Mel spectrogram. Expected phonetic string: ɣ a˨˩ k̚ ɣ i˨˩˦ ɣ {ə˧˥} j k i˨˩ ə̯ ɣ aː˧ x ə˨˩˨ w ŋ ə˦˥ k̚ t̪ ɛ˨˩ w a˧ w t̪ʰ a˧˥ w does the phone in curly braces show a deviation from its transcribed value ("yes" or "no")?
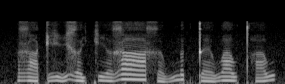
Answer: yes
